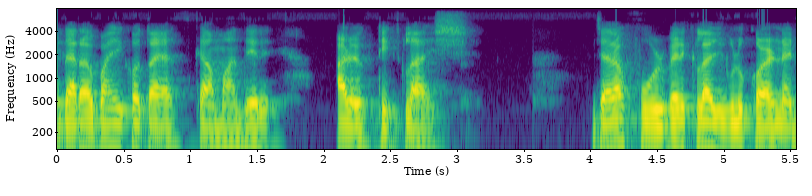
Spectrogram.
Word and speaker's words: قل: কুল, এই কফটা জিহ্বার গোড়া তার বরাবর তালুর সঙ্গে লাগাইয়া উচ্চারণ করতে হবে।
